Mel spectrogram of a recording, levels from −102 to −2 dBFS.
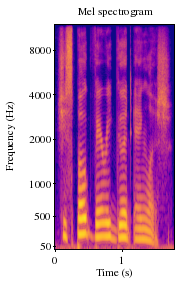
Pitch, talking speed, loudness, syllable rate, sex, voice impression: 180 Hz, 170 wpm, -16 LUFS, 4.9 syllables/s, female, feminine, adult-like, tensed, powerful, bright, clear, fluent, intellectual, calm, reassuring, elegant, slightly lively, slightly sharp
